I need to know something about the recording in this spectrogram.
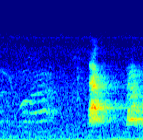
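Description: A dog barking twice, once about a second and a half in and again near the end.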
